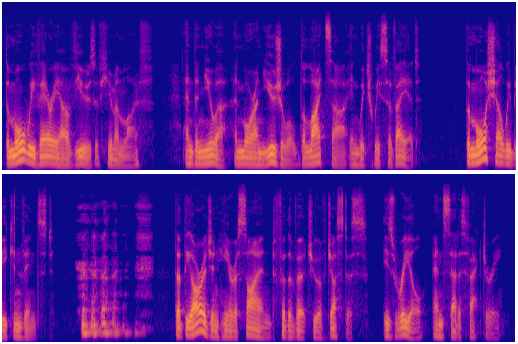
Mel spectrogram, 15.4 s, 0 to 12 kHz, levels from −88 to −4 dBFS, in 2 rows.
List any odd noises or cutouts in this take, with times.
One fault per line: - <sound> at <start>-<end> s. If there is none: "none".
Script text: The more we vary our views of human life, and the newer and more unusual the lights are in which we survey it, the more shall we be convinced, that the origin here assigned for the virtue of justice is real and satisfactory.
- laugh at 8.8-10.0 s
